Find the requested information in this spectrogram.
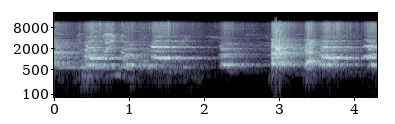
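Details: Inside a shelter kennel, small dogs and puppies give long, clear whines and yelps in short bursts, separated by brief quieter gaps.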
